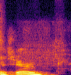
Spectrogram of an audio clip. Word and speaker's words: Inisherin: That's how it's pronounced. Inisherin.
